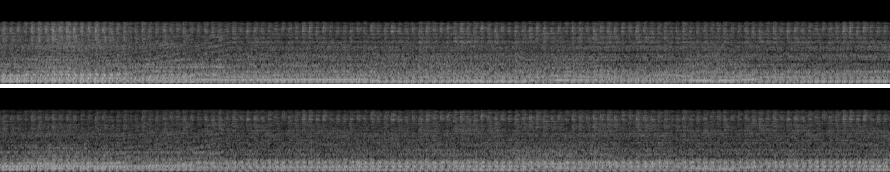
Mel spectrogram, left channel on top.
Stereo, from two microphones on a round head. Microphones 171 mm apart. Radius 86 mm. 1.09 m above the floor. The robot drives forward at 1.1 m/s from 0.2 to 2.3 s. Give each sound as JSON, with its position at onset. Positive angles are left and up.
{"t": 0.0, "sound": "an engine running", "side_deg": 30, "distance_m": 0.8}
